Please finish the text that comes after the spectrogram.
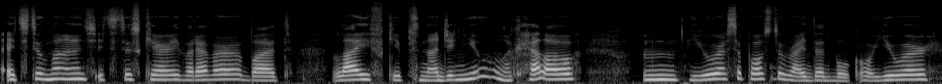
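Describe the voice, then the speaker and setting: A woman giving a casual, unscripted spiritual monologue in a reflective, halting way, often trailing into pauses. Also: fairly high pitch, mellow, no room sound. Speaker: spiritual teacher vlogger.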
